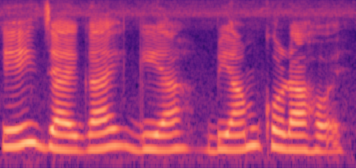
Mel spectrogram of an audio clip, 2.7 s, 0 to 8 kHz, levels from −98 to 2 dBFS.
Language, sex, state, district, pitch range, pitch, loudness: Bengali, female, Assam, Hailakandi, 225-270 Hz, 235 Hz, -17 LUFS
